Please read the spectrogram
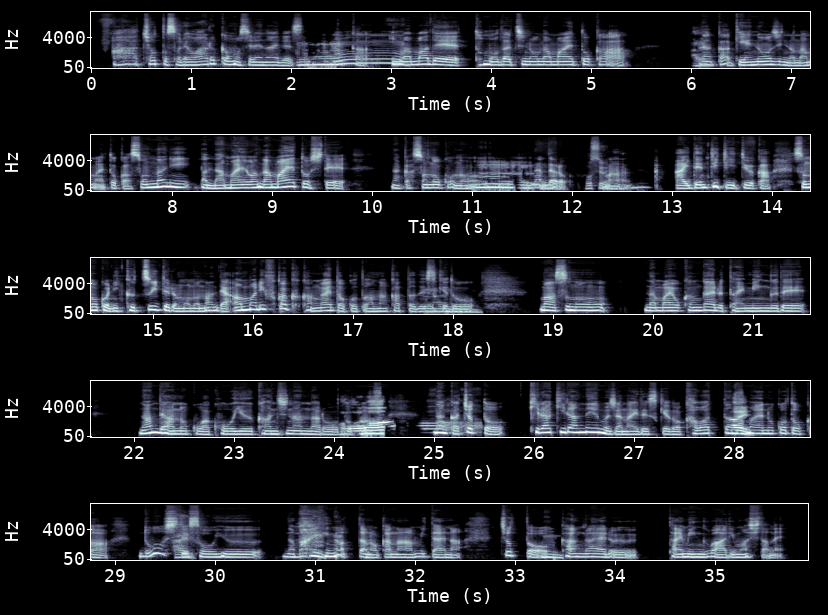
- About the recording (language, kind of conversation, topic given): Japanese, podcast, 自分の名前に込められた話、ある？
- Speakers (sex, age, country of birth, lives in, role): female, 30-34, Japan, United States, guest; male, 35-39, Japan, Japan, host
- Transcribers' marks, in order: in English: "アイデンティティー"; laughing while speaking: "名前に"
